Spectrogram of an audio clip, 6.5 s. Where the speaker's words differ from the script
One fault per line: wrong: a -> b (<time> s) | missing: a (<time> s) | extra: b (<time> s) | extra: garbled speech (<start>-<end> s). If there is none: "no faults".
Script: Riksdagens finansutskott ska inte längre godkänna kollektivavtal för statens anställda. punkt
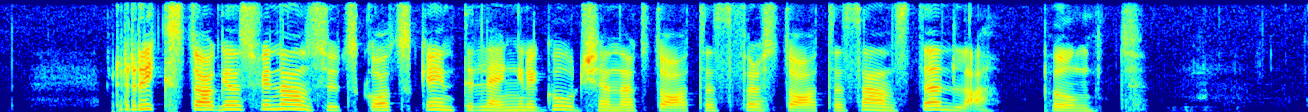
wrong: kollektivavtal -> statens (3.2 s)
